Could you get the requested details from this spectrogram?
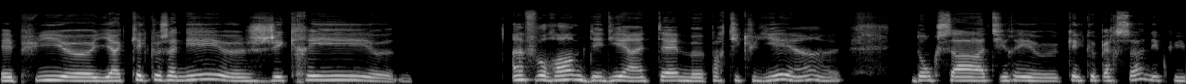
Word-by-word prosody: Et 170 0 +3
puis 195 +3 +1
heu, 170 -1 +3
il 165 - 0
y 170 +2 +3
a 170 - +2
quelques 200 +2 +1
années, 215 +4 +1
heu, 170 -4 0
j'ai 165 +2 +2
créé, 200 -1 +1
heu, 145 -4 -6 1.2
un 210 +1 +3
forum 210 0 +2
dédié 180 +2 0
à 165 - 0
un 165 - -1
thème 175 -3 0
particulier, 185 +3 -2
hein, 180 -2 -5
heu, - - -15 0.7
donc 185 -1 -3
ça 180 -2 +2
a 170 - +2
attiré, 175 +1 -1
heu, 155 -1 -6
quelques 185 0 -3
personnes 200 +5 -2
et 185 - -4
puis 165 -1 -7
180 Hz, 150 wpm, -23 LUFS, 170-200 Hz, 1.2 s, Et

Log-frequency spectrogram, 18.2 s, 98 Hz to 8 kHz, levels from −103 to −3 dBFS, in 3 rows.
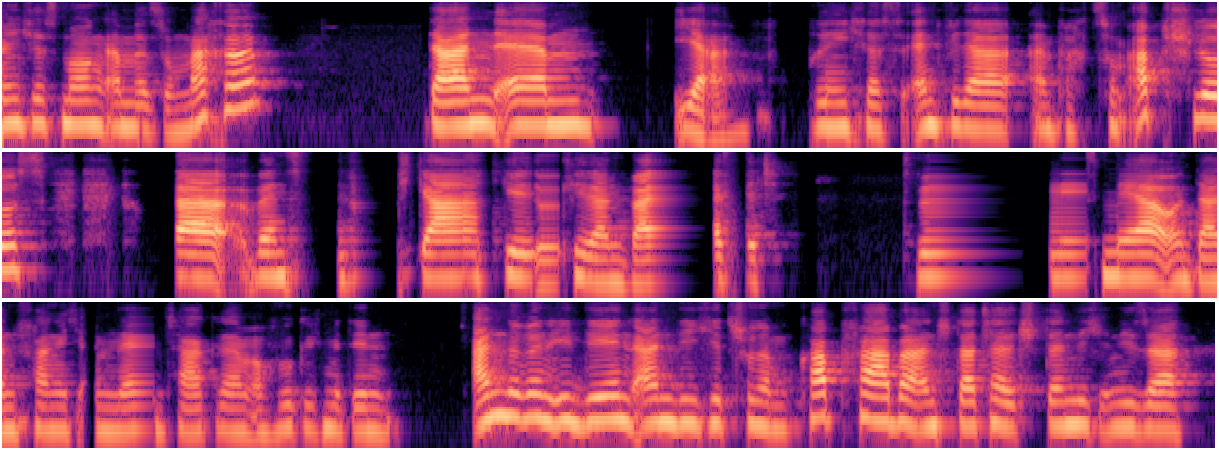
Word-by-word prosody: wenn 215 - 0
ich 215 - -7
das 215 0 -7
morgen 205 -1 -1
einmal 190 -1 -4
so 165 -1 -13
mache, 320 - +3 0.9
dann, 200 +1 +9
ähm, 205 +1 +2 0.3
ja, 160 -2 -3 0.3
bringe 190 0 -5
ich 185 - -9
das 185 -1 -8
entweder 185 -2 -1
einfach 175 -1 -10
zum 195 - -12
Abschluss. 240 -2 0 0.6
Äh, 185 -1 +9
wenn's 195 0 -3
wirklich 185 +2 -19
gar 185 0 +6
nicht 185 0 -18
geht, 195 -4 -2
okay, 155 +5 -6
dann 160 -1 -2
weiß 160 0 +3 0.4
ich, 165 0 -9 0.6
das 175 - -32
wird 190 0 -6 0.4
nix 185 +1 -8
mehr. 190 -2 +4
Und 175 0 -7
dann 170 0 0
fange 175 -4 -7
ich 170 - -15
am 170 - -8
nächsten 170 0 -7
Tag 165 -1 -6
dann 165 -1 -7
auch 160 +1 -10
wirklich 180 0 -12
mit 175 -2 -8
den 170 +1 -8 0.4
anderen 250 -1 +3
Ideen 230 +1 0
an, 220 +1 +1
die 215 - -3
ich 205 - -13
jetzt 215 -1 -7
schon 215 -2 -6
im 180 -1 -7
Kopf 250 +2 +1
habe, 230 -3 +5
anstatt 200 +1 -1
halt 195 -3 -3
ständig 200 0 -5
in 170 - -11
dieser 180 -2 -1
190 Hz, 190 wpm, -22 LUFS, 175-205 Hz, 0.9 s, dann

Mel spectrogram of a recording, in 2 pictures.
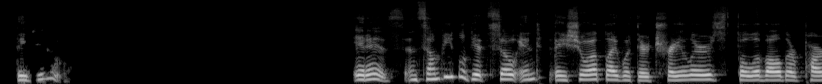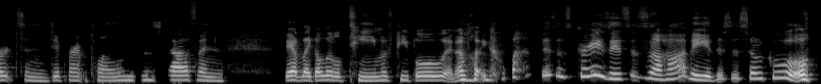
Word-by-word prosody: They 200 0 +4
do. 230 +9 -7 2.8
It 220 0 +4
is. 220 -9 +2
And 215 +1 -3
some 245 +2 +2
people 350 0 +2
get 230 -3 +3
so 235 -2 +4
into 235 +9 -4
it. - - -22
They 200 0 +2
show 220 +3 0
up, 230 0 +3
like, 210 -1 +5
with 195 -1 -3
their 180 -1 +2
trailers 215 +4 +2
full 200 -1 +4
of 205 0 +3
all 200 0 +7
their 195 -1 +1
parts 195 +1 -1
and 170 -4 -8
different 190 +1 -8
planes 185 +1 -6
and 200 -1 -7
stuff, 205 0 -1
and 175 -4 -6 0.6
they 195 - 0
have, 200 -1 +4
like, 185 0 +1
a - - +3
little 195 -2 -1
team 180 0 -4
of 190 -2 -6
people. 195 -1 -1
And - - -3
I'm 210 -1 +3
like, 210 -2 0 0.2
"What?” 345 -1 -5 0.2
“This 440 +1 -5
is 355 -2 -5
crazy. 370 -8 +1
This 250 - -12
is 335 -8 -11
a 245 -4 +2
hobby. 230 -4 +1
This 185 - -8
is 275 - -9
so 270 -1 -1
cool." 250 -6 +4
205 Hz, 190 wpm, -23 LUFS, 195-240 Hz, 2.8 s, all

